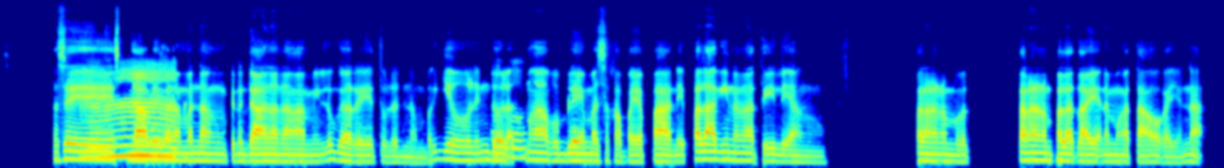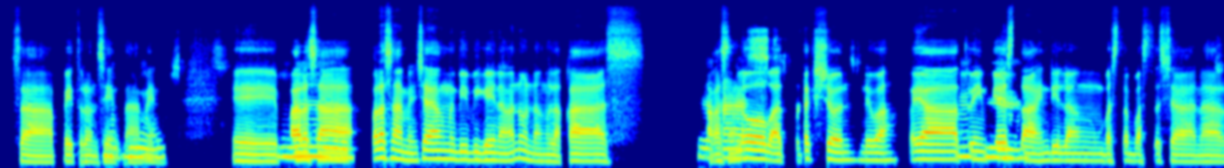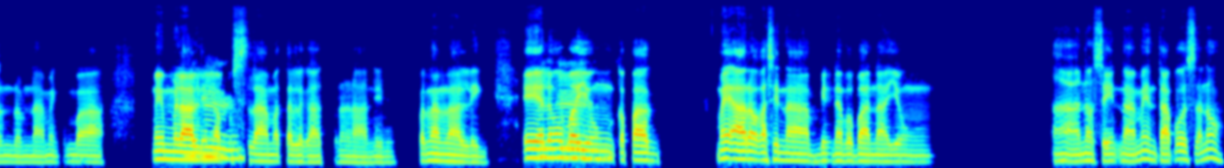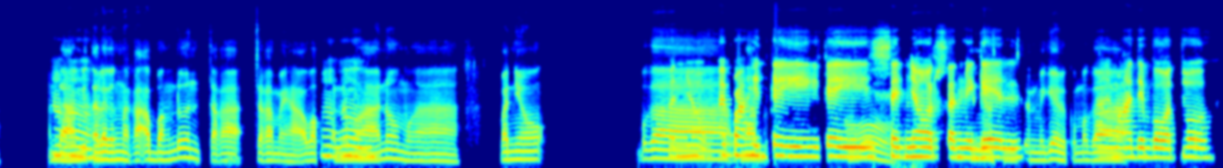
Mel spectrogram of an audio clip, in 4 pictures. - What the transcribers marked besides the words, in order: in English: "patron saint"
- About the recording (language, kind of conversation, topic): Filipino, unstructured, Ano ang pinakamahalagang tradisyon sa inyong lugar?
